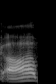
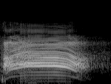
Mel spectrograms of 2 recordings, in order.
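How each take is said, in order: First: It is said calmly and quietly. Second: It is screamed loudly.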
